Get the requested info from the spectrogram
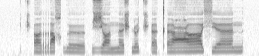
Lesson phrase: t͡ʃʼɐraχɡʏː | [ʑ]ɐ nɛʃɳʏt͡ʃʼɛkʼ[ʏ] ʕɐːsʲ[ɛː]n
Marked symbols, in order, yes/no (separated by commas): yes, no, yes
